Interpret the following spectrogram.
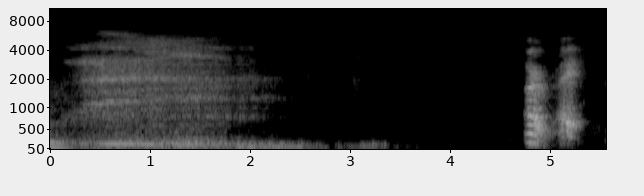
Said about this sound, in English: And lion's breath for 2 more, sticking your tongue out. Letting all the breath go.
